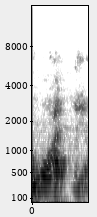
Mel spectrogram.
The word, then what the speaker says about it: Whitley: So we've got, is it Whitley or Whiteley? I never know. Whitley. It's spelled right. The one, thank you. Yep. Just not pronounced properly.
